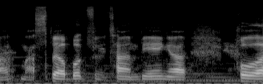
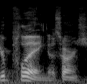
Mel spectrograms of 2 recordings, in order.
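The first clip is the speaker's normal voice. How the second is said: whispering in a put-on character voice; 2 semitones lower than usual. Leaning close in character, quietly questioning another player's character: whispering in character. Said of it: "and whisper to you".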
